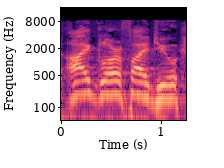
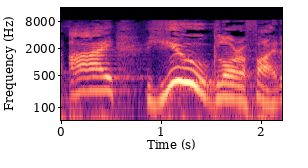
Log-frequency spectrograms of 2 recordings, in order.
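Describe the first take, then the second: First: Said in the usual way. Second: "I, you glorified" slow and loud, YOU soaring high; strong stress on YOU. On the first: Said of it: "the normal order would have been". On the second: Shown as a demonstration. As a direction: swell on "you" and stretch it out. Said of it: "he wants to emphasize".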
